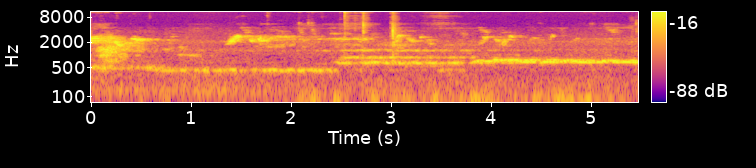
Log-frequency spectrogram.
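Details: African grey parrot playing on a tree branch and chewing wood; clear tonal whistles, some held level, some sliding upward, with brief harsher notes over a low background hum.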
